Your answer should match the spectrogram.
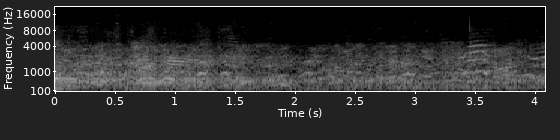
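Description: Quiet background chatter of several people's voices, with no distinct event standing out.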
